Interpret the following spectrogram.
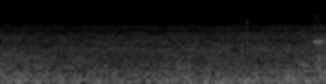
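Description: Steady background hum of a large indoor shopping mall, with no distinct voices standing out.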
